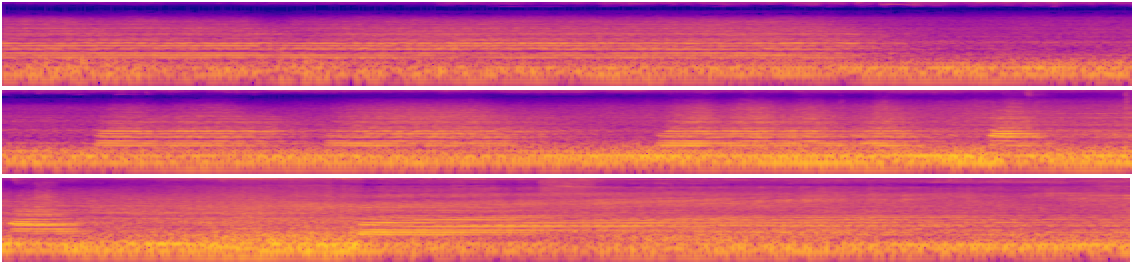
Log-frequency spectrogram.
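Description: Norfolk Southern diesel locomotives approaching with an intermodal train, the lead unit's multi-chime air horn sounding a long blast and then a series of long and short blasts, over a diesel rumble that grows louder as the train nears. Near the end the horn holds one last long blast as the locomotives pass, and the container cars start rolling by.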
